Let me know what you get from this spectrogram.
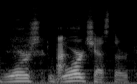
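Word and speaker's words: Worcester: And yeah, you North you New Englanders and your stupid It's pronounced Warchester.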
